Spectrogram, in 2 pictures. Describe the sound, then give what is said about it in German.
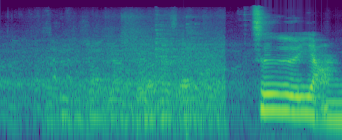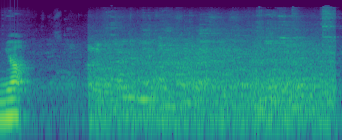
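Dense, busy chatter from a crowd of overlapping voices in a fully packed restaurant, broken midway by a single clear voice speaking alone for about two seconds before the crowd noise resumes; audio from a cooperative game in which players act as waitresses taking guests' orders. “Cosmopolit ist ein kooperatives Spiel und wir gehen da in ein vollbesetztes Restaurant”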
